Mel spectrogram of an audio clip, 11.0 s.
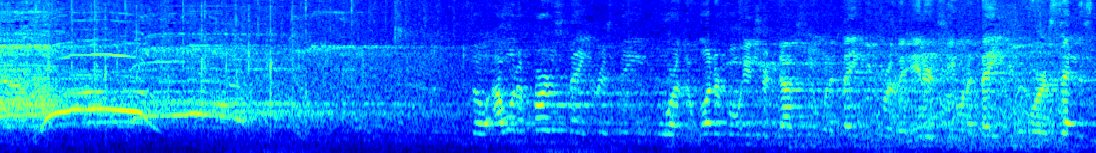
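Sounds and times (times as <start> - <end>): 
round of applause from crowd: 0.0 - 4.7
speech: 5.2 - 10.8.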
